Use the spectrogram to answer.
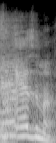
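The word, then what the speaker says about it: asthma: disease अल्लाह ताला बच एज अस्तमा इट इज प्रोनाउंसेड एज एज्मा समझ आ गई बात बोल्ट इट इज़ एज्मा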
